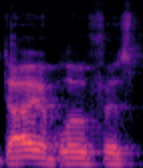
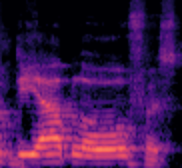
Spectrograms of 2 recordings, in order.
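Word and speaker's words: Diablophis: Yeah, Portugalophus, Diablophus, Parvoraptor, and Neophis.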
